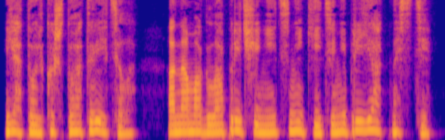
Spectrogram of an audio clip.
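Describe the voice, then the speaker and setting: A woman's voice: on the low side, steady tone, moderate pace, a little mellow, dry recording, clean studio sound, natural voice. A woman voicing a cold, unrepentant older mother who speaks curtly and bluntly. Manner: curt, blunt.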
